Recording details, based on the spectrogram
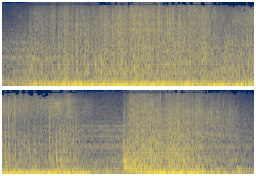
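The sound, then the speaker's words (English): A loud, heavy grinding rumble of a cinder block dragged across a wooden floor by sound designers to create the menacing rumble of the Balrog, the fire-breathing demon in The Lord of the Rings movies; sustained and gritty with a deep low end, breaking off briefly before a second long scrape. “Sound designers created his menacing rumble by dragging a cinder block across a wooden floor.”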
